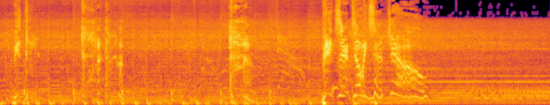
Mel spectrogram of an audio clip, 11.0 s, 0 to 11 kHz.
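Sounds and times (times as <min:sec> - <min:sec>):
explosive cough and sneeze together: 0:00.3 - 0:00.9, 0:01.6 - 0:02.6, 0:04.6 - 0:05.2
speech: 0:07.1 - 0:08.7.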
